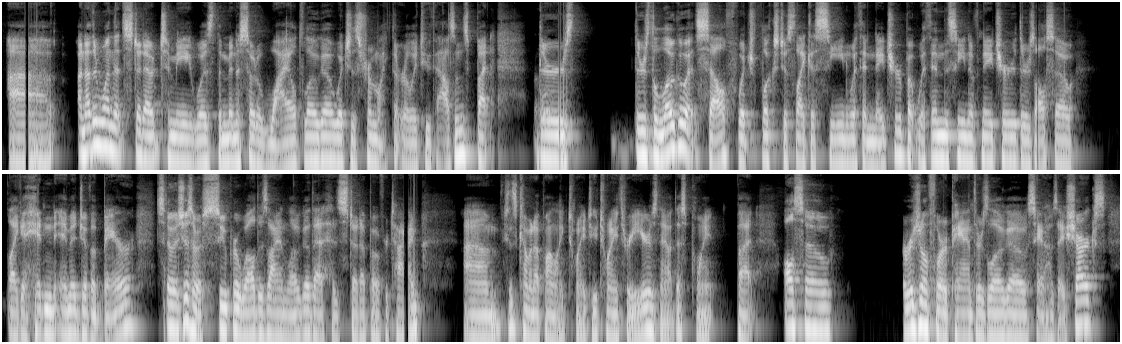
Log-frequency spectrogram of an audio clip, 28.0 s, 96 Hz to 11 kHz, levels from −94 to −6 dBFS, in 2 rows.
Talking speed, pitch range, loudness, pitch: 180 wpm, 110-130 Hz, -20 LUFS, 120 Hz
